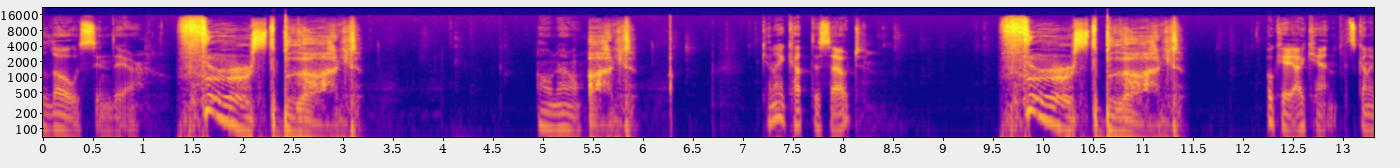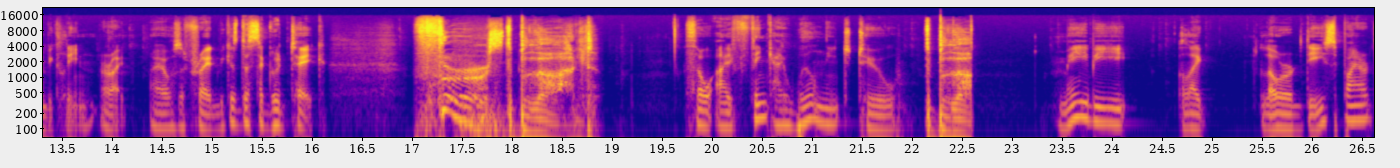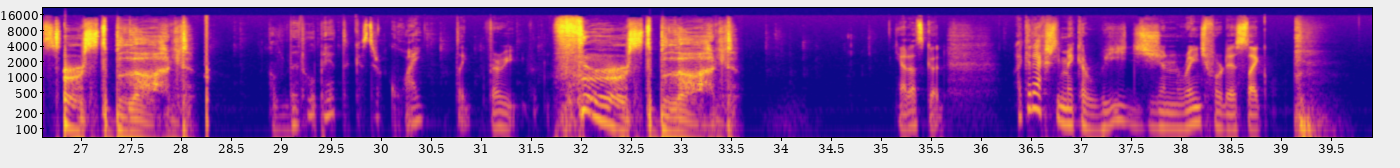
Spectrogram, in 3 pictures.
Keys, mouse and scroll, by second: 0.9 space, 3.3-4.3 drag, 4.5 space, 5.2 click, 5.4 space, 6.2 space, 6.6 ctrl+scroll up 2, 7.1 ctrl+click, 7.5 ctrl+s, 7.9 ctrl+click, 8.3 ctrl+shift+right click, 8.7 ctrl+shift+scroll down 2, 9.3 ctrl+click, 9.5 space, 9.7 ctrl+scroll up 2, 11.8 space, 12.1 click, 12.8 s, 13.1 ctrl+scroll down 2, 13.4 ctrl+click, 13.9 ctrl+s, 14.1 ctrl+shift+right click, 15.6 click, 16.9 space, 17.5 ctrl+scroll down 2, 18.4 ctrl+scroll up 2, 19.0 ctrl+space, 19.2 ctrl+scroll up 2, 19.7 ctrl+scroll down 2, 20.3 ctrl+scroll up 2, 20.7 ctrl+d, 21.9 click, 22.1 space, 23.4 click, 23.7 click, 24.5 click, 24.9-26.1 drag, 26.3 click, 26.6 click, 26.7 space, 28.2 space, 28.5 click, 29.3 click, 30.1 click, 30.7 ctrl+scroll down 2, 31.3 ctrl+click, 31.5 ctrl+space, 33.9 space, 34.3 g, 37.7 click.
